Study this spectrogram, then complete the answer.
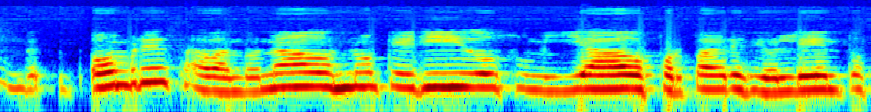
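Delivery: ordinary talk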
